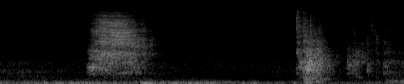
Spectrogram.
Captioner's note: metal scraping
